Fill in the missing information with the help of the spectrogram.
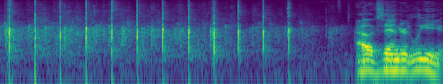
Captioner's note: applause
